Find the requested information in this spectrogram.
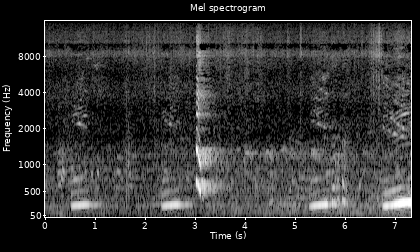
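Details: Siamang gibbon howling: short, low, hooting notes that rise slightly, spaced a second or two apart, with one sharper, higher whooping cry in the middle and a louder rising hoot at the end.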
